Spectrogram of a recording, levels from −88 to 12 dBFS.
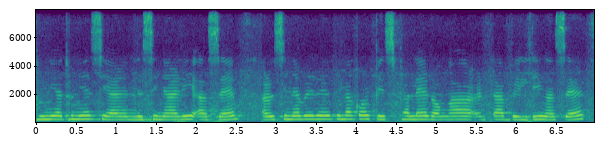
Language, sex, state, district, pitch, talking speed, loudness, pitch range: Assamese, female, Assam, Kamrup Metropolitan, 235 Hz, 95 wpm, -11 LUFS, 225-250 Hz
